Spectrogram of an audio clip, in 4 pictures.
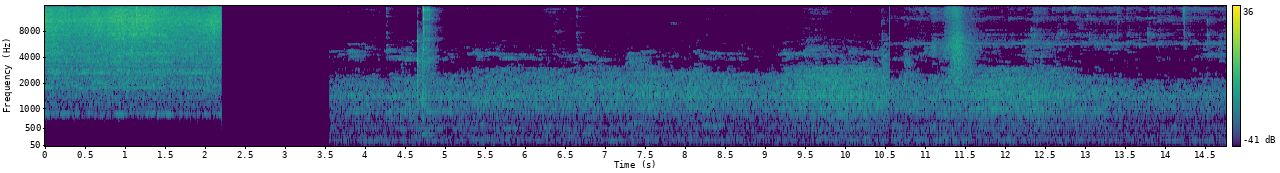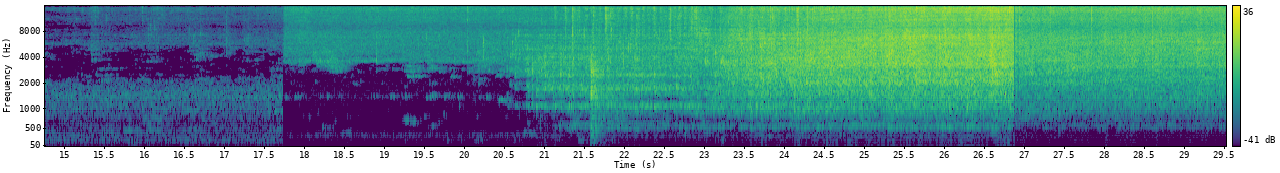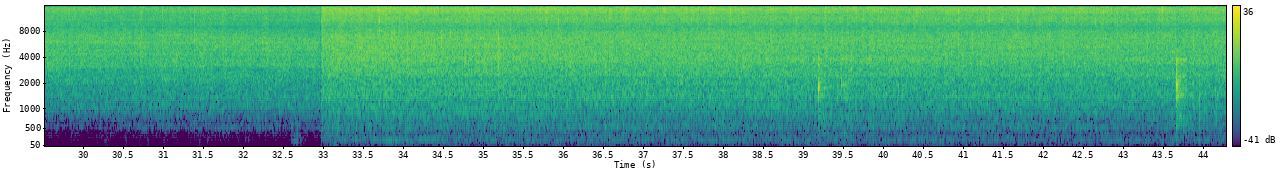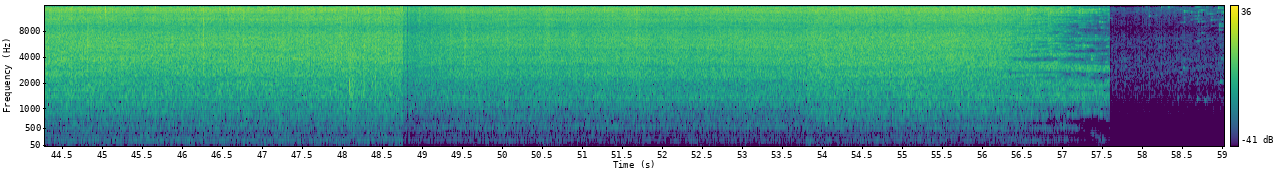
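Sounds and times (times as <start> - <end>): food sizzling in hot oil: 0.0 - 2.2, 17.7 - 57.6.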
